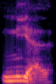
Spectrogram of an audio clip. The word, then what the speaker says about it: miel: So it's miel.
